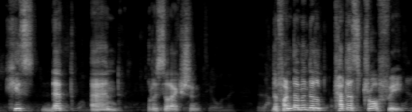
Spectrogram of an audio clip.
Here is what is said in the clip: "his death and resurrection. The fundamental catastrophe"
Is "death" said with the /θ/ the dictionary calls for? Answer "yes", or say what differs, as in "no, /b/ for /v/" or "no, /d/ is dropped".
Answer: no, /t/ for /θ/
